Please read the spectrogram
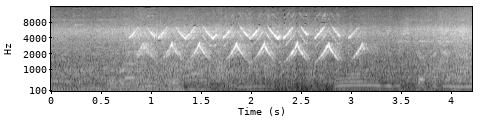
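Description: A vehicle's electronic alarm warbling rapidly up and down, about four sweeps a second, for about two seconds, over steady street and water noise.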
